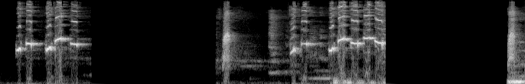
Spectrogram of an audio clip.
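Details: Sooty-headed bulbul calling as a trapping lure for wild bulbuls: clusters of bright chirping notes broken by gaps, with scattered clicks and a brief low hum.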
